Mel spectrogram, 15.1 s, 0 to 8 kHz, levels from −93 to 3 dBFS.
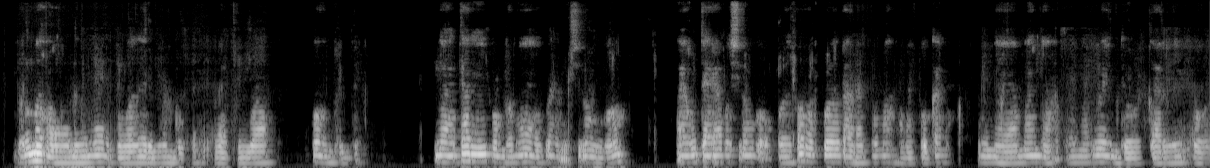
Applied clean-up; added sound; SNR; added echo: neural mask model DeepFilterNet 3.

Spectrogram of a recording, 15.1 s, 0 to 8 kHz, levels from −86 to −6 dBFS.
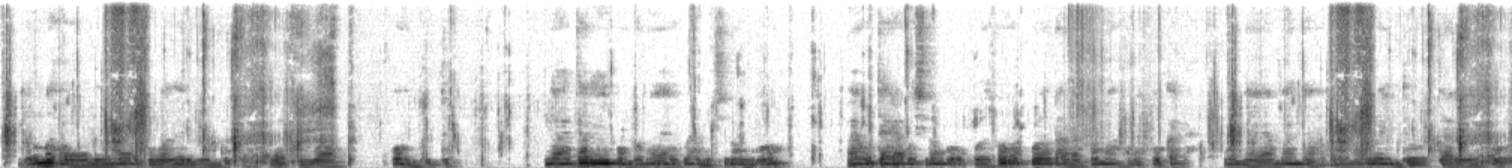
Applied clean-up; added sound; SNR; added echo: none; Chewing, mastication; 9 dB; reverberation time 0.3 s.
